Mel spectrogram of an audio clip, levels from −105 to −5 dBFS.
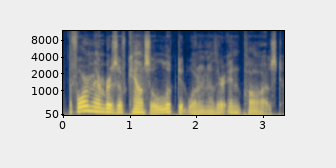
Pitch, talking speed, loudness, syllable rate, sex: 115 Hz, 200 wpm, -17 LUFS, 5.8 syllables/s, male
